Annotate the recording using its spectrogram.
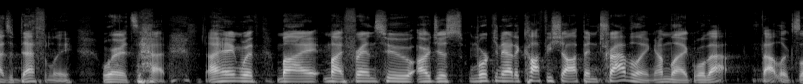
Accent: North Carolina, United States; now in San Marcos, United States; I'm from North Carolina, and I always go home for Christmas every year

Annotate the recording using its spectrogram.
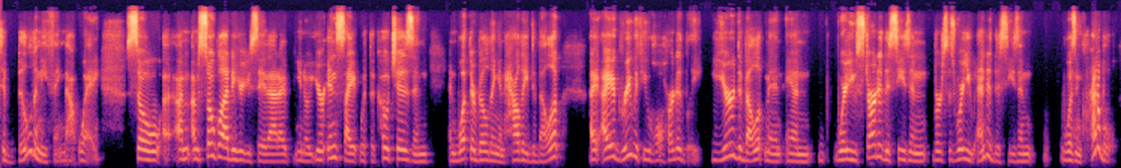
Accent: Austin, Texas, United States; I was born in Austin.

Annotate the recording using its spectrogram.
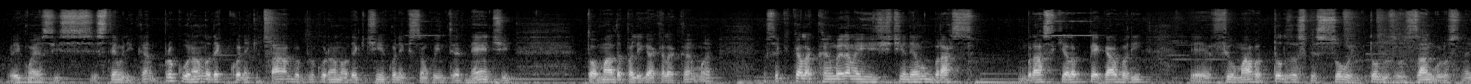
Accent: Resende, Rio de Janeiro, Brazil; num distrito da cidade de, de Resende, no estado do Rio de Janeiro, que chama Vila da Fumaça, né, um lugar é, onde eu nasci

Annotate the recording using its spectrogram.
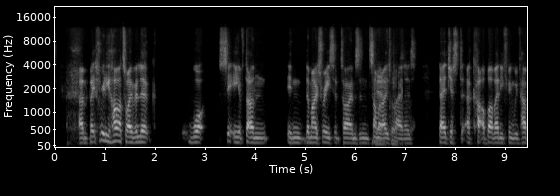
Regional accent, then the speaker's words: Kent, South East England, United Kingdom; I'm from Kent, born and bred.

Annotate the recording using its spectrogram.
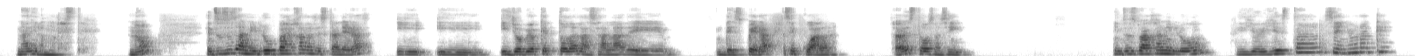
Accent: Zihuatanejo, Guerrero, Mexico; yo nací en Cihuatanejo Guerrero

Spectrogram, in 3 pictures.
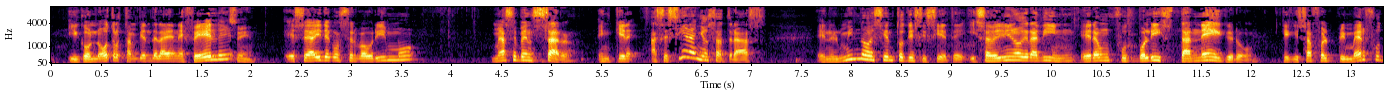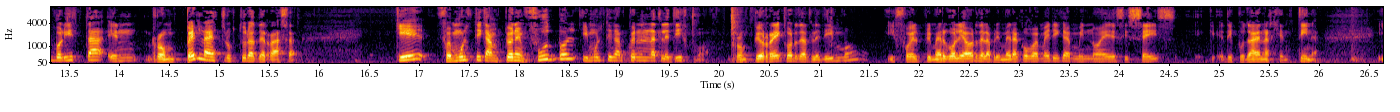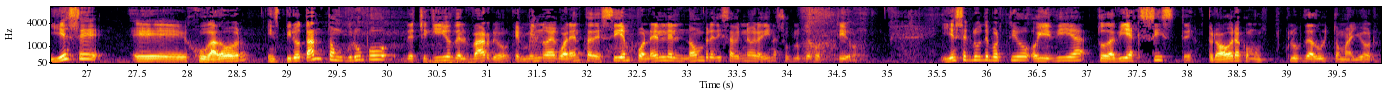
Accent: Santiago, Santiago Metropolitan Region, Chile; yo soy de Quinta Normal también

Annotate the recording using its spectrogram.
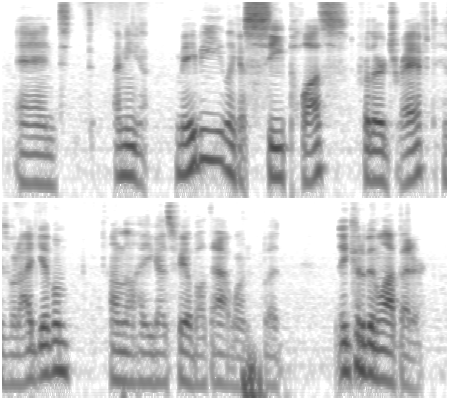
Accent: Philadelphia, Pennsylvania, United States; I grew up in Philly, was raised a Flyers fan

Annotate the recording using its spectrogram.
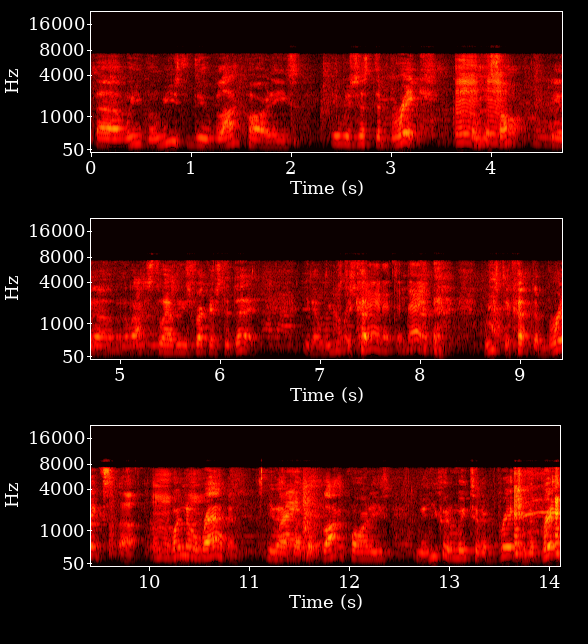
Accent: Philadelphia, Pennsylvania, United States; I grew up in Richard Allen Projects.

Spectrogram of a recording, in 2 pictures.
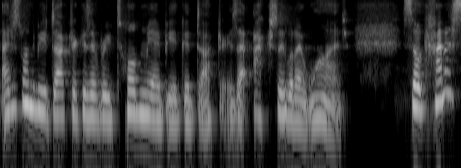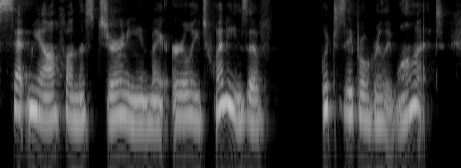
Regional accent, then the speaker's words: Canada; I grew up in Canada, I still live in Canada, so I'm, I'm the Canadian on the team.

